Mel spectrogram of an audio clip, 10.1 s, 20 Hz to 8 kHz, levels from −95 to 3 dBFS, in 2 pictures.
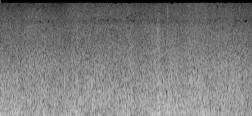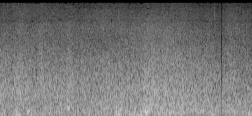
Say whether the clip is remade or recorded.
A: recorded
